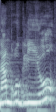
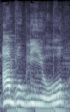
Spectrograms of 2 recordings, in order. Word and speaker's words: imbroglio: Un imbroglio, en italien, ça signifie situation embrouillée. D'ailleurs, tu peux le prononcer imbroglio ou imbroglio.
